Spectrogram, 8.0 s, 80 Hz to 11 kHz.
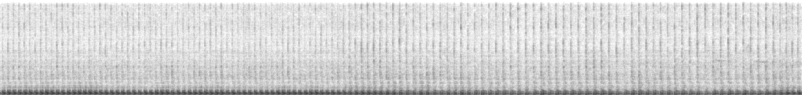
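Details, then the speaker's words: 1999 Honda 400EX quad after rebuild (new piston, valve seals, cleaned valves) that previously smoked, restarted: steady single-cylinder idle around 160 beats a minute, no misses, zero exhaust smoke; smoking believed fixed, normal idle. "i don't see any smoke all right guys absolutely zero smoke coming out of that pipe so i'm pretty sure we fixed it so that feels pretty good"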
